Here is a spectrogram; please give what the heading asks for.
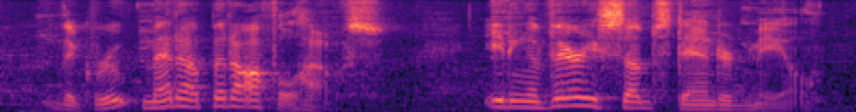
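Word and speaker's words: Awful Haus: Besides, the restaurant is called Awful House, not Awful Hoss. It's spelled H-A-U-S.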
